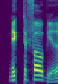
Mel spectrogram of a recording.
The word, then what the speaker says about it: nyctophobia: It's N-Y-C-T-O. Nyctophobia. That's how you pronounce it.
